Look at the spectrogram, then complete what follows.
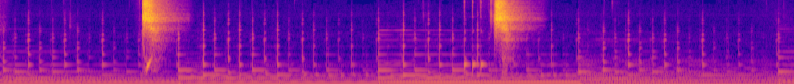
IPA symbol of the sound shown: tʃ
